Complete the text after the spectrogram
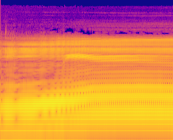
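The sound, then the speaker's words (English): A voice imitates the moo of a Moo Box toy: a single loud, sustained, slightly rising lowing tone lasting under two seconds, with no other sounds. “It was a box that went Moo.”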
